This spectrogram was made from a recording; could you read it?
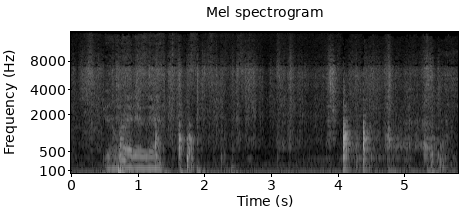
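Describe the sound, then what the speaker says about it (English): Butter is rubbed onto baking pans with a tea towel while preparing banana bread, giving close, irregular scraping and rubbing strokes with a few brief squeaky smears against the metal. "Put some butter, always use a tea towel, save getting my hands greasy."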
